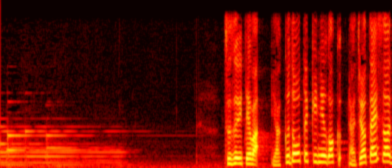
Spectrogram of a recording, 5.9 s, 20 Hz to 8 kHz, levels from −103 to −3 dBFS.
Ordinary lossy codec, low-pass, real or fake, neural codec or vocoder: none; 7.2 kHz; real; none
